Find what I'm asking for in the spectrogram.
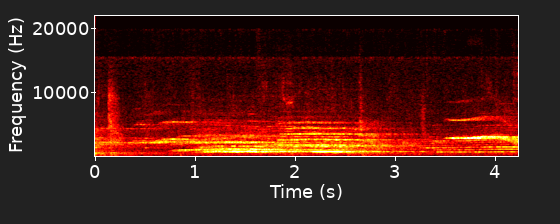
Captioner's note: applause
